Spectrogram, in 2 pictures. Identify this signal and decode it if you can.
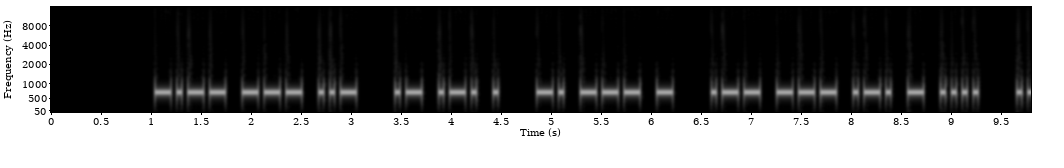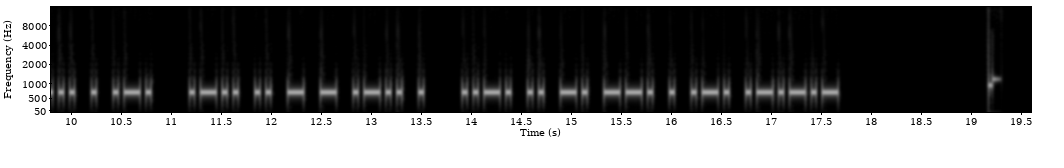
Morse code, heard as a keyed tone, about 22 wpm, 700 Hz. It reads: YOU ARE NOT WORTH HER LITTLE FINGER.
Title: Sentences from Top 1600 Words 22wpm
